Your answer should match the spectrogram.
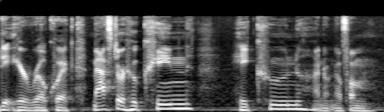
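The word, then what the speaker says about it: Hakuin: actually just read it here real quick Master hin hun I don't know if I'm pronouncing it right h a k u i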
